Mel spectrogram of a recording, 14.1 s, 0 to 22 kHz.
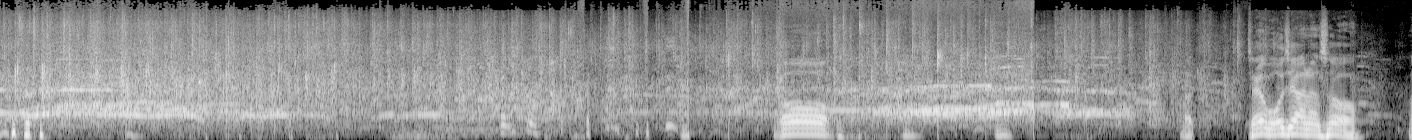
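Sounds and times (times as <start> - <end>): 
faint laughter: 0.0 - 2.0, 4.6 - 10.4
audience applause: 0.0 - 12.5
speech: 0.1 - 0.6, 7.8 - 8.5, 12.5 - 14.1.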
